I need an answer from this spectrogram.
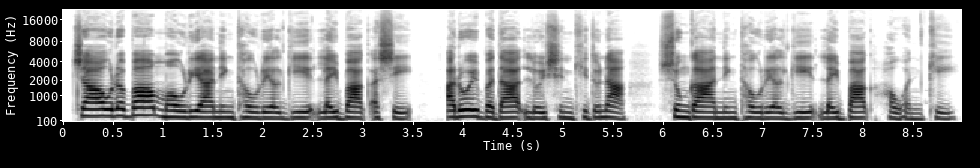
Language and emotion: Manipuri, neutral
